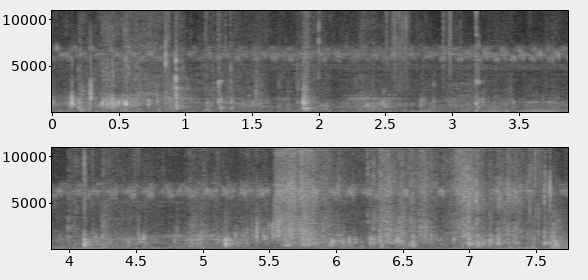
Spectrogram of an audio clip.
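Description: Gear on a backpack rattles and clinks.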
